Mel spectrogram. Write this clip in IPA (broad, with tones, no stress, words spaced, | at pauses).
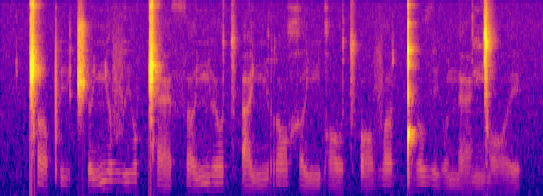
ǁʌ˧˩˧pʼi˧˩˧t͡ʃʼə˧˩˧ɲə˦˥ vi˦˥o̯ǁæ˧˩˧ θʌ˧˩˧ ɲø˦˥o̯t͡sʼa˧˩˧ɲ rɔ˦˥xʌ˧˩˧ɲɡɔ˧˩˧o̯ t͡sʼɔ˧˩˧vʌ˦˥ ɡ͡ǃə˦˥o̯ði˧˩˧o̯næ˧˩˧ ŋ͡ǀɔ˧˩˧e̯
